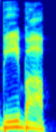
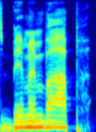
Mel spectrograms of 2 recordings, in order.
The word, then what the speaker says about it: bibimbap: I always call it bebop, but it's bibimbap.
